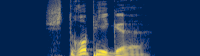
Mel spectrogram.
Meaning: inflection of struppig: 1. strong/mixed nominative/accusative feminine singular 2. strong nominative/accusative plural 3. weak nominative all-gender singular
- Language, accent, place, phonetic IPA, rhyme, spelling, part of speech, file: German, Germany, Berlin, [ˈʃtʁʊpɪɡə], -ʊpɪɡə, struppige, adjective, De-struppige.ogg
